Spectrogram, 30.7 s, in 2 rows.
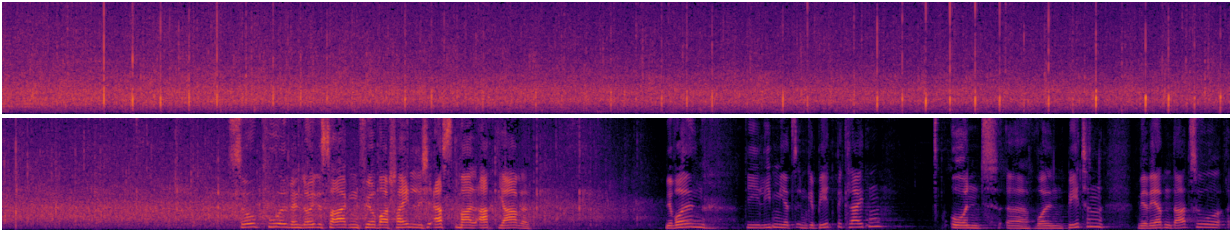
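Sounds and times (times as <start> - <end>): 
audience applause: 0.0 - 23.6
speech: 18.3 - 22.1, 23.7 - 26.5, 27.2 - 30.6.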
